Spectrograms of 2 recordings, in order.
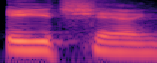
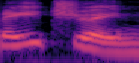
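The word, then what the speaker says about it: Achane: Dolphins media Personnel that he would like it to be pronounced a Chan going forward like no he probably said it's pronounced a Chan stop calling me by the wrong last name he was a star in college and he was Devon a chain the whole time it's like a Zach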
